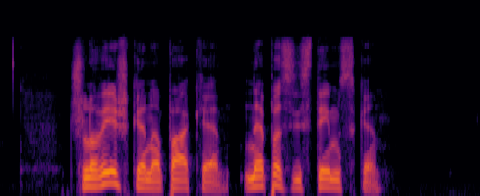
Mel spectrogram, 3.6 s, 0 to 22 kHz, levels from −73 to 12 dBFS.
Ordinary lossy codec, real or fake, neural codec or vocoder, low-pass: none; real; none; 10.8 kHz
